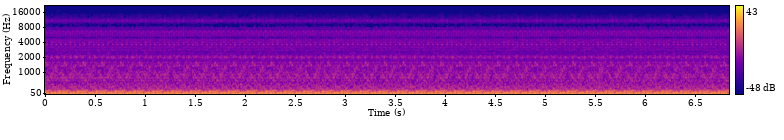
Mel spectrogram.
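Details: 2017 Ford F-250 6.7 diesel, 98,000 miles, idling with a fast sewing-machine ticking over a deep rumble. It is heard at the right head; a stethoscope traces it to the fuel rails at the CP4, loudest at injector 7. It also clanks at shutdown; cause undetermined.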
